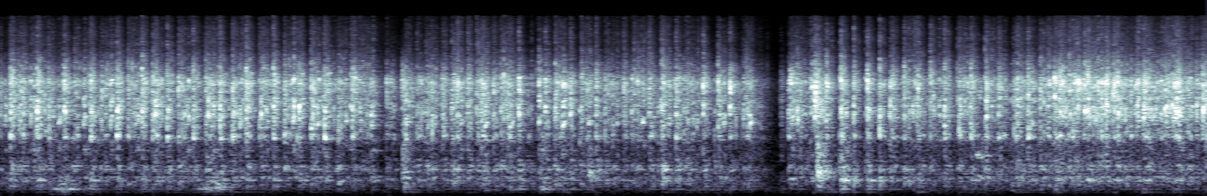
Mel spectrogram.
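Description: Wire hand whisk beating eggs and sugar in a bowl, making a fast, steady clicking and swishing against the bowl's side, with a brief pause about two-thirds of the way through.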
